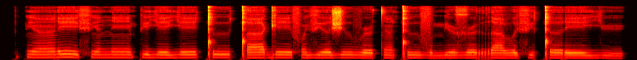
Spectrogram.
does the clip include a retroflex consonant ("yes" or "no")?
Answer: no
